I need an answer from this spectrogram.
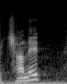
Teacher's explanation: You need to put in an implied vowel after the first consonant, so that's be a ch, and then the dordek as a final consonant is pronounced as an unreleased t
